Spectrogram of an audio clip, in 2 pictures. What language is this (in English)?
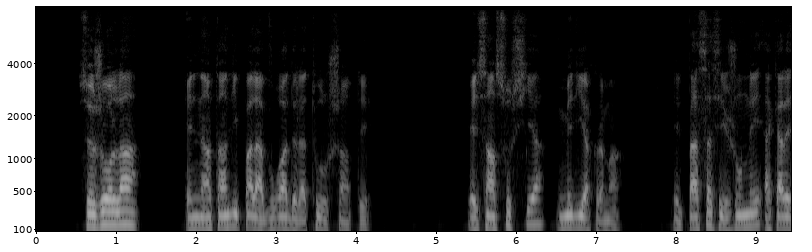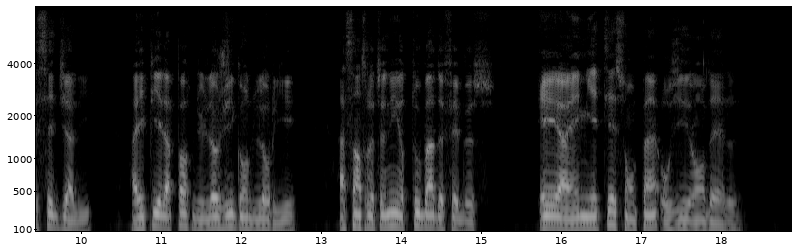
French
